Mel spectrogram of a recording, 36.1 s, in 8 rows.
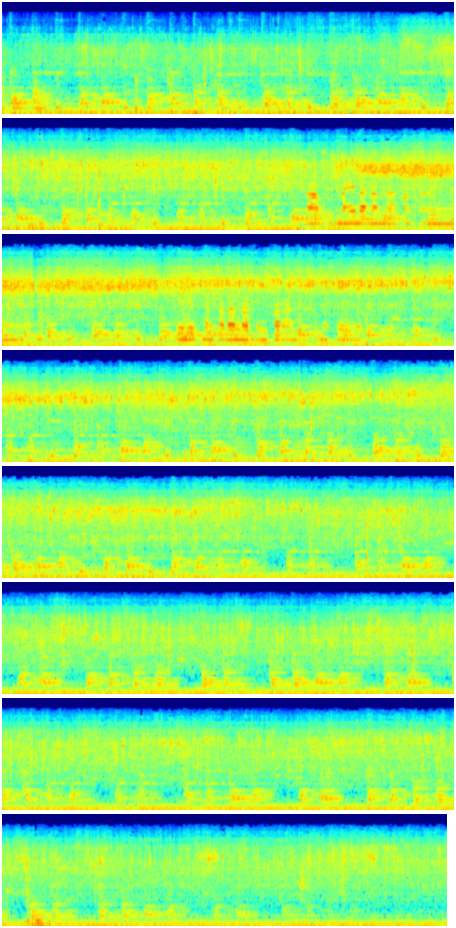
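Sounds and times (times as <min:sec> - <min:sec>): repeating background music melody: 0:00.0 - 0:28.6
chicken frying in oil: 0:00.0 - 0:36.0.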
